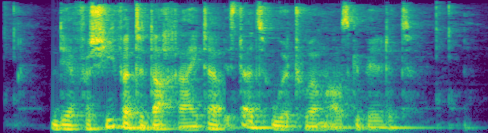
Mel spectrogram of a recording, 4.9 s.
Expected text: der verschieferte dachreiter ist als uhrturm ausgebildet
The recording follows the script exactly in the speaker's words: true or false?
true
